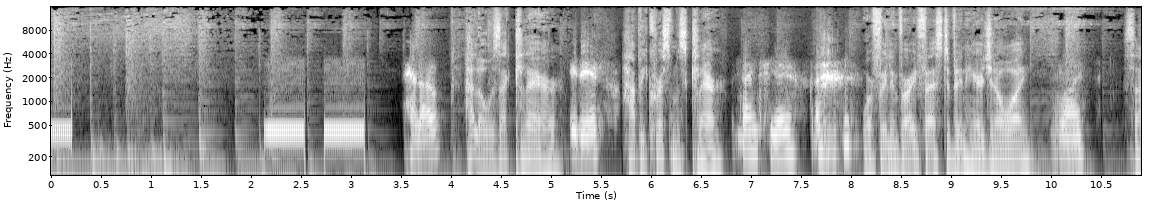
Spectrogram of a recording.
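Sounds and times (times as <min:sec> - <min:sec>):
phone ringback tone through the line as a call is dialed: 0:00.0 - 0:00.3, 0:02.1 - 0:03.2
speech: 0:03.6 - 0:10.8.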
